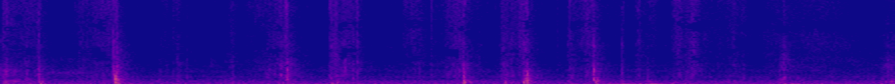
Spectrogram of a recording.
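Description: A deck of tarot cards being shuffled by hand: a quiet series of short, irregular clicks and rustles as the cards slap together.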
